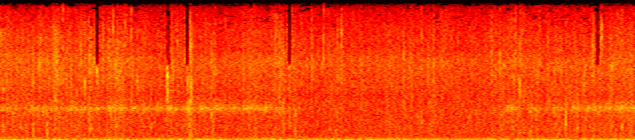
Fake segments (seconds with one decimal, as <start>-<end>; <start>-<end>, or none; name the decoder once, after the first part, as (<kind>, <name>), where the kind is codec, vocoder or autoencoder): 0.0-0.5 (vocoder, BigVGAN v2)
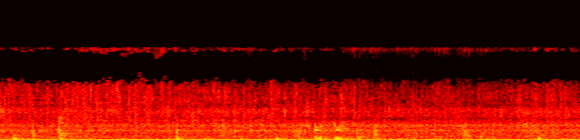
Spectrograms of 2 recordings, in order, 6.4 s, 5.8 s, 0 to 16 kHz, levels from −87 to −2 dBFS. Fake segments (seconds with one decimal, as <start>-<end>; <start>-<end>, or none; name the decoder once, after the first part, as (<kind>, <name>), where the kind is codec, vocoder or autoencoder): 3.5-4.9 (vocoder, Vocos)

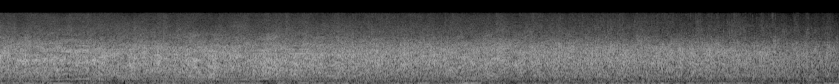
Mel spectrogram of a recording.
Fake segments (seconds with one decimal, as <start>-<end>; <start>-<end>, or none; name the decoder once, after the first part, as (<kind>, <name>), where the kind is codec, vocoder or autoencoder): 0.0-3.4 (codec, SNAC); 4.5-5.3

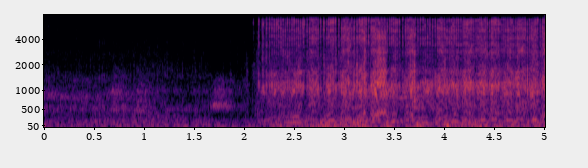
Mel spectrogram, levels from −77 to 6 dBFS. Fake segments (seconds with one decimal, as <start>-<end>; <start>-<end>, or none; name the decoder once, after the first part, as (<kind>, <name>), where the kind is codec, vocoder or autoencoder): none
